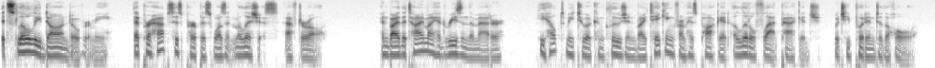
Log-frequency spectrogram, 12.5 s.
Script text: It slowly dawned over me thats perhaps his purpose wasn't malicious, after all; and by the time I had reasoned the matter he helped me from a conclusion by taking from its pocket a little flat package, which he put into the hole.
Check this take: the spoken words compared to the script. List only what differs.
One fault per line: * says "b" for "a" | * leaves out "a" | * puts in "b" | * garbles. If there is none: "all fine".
* says "that" for "thats"
* says "to" for "from"
* says "his" for "its"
